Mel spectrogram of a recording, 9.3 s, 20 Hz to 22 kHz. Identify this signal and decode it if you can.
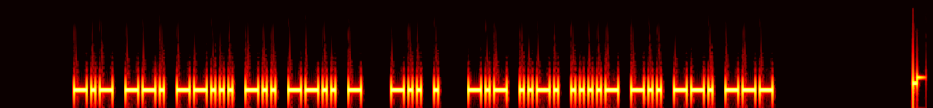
Morse code, heard as a keyed tone, about 28 wpm, 700 Hz. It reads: KG7DZT DE KF4DGO
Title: USA Callsign DE Callsign - 6 Characters - 28wpm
